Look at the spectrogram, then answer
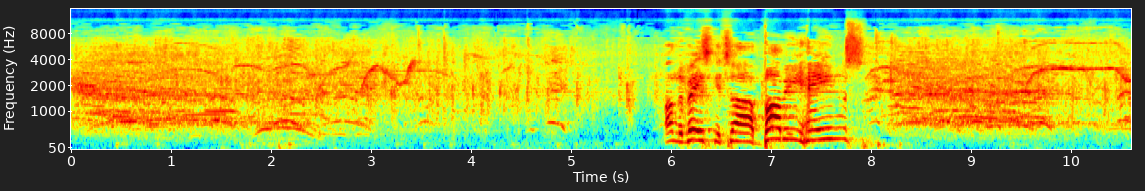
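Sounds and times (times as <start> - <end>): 
whoops and cheers: 0.0 - 3.8, 8.0 - 10.6
audience applause: 0.0 - 6.5, 8.0 - 10.6
speech: 5.9 - 8.0.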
